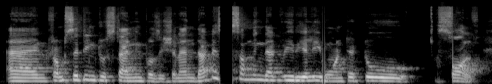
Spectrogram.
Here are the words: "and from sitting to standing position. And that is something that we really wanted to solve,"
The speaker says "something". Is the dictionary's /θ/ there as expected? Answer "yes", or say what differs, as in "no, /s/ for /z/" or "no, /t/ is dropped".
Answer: no, /t/ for /θ/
